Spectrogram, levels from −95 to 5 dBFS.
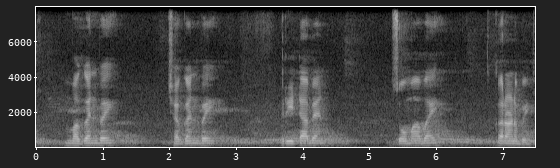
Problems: constant background noise, background conversations at intervals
